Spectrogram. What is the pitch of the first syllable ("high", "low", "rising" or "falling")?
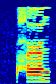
high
